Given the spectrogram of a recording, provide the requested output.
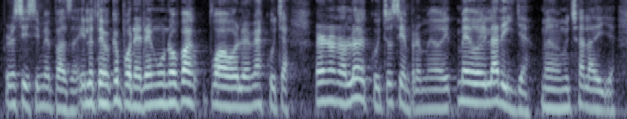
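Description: A woman's voice: lowish voice, steady tone, quick pace, a little mellow. A Venezuelan woman hosting a podcast, chatting informally and full of slang. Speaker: podcast host. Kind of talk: casual conversation.

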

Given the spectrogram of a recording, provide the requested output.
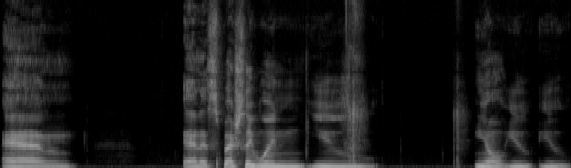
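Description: Speaking slowly in a low, clean-toned voice, this late-forties actor from the Minneapolis area reflects candidly while appearing as a conversation guest. He often starts his sentences over.

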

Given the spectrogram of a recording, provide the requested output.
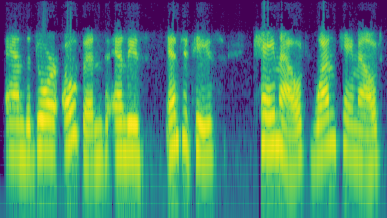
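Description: A woman's voice: medium pitch, no room sound. A woman guest telling anecdotes conversationally and emphatically over a narrow call line. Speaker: interview guest, filmmaker. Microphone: phone or call line. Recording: narrow tinny phone-like line.

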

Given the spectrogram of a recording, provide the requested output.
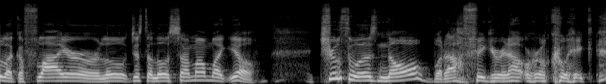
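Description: Man from Barbados, podcast guest, animated storyteller, voice a bit high. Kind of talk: casual storytelling.

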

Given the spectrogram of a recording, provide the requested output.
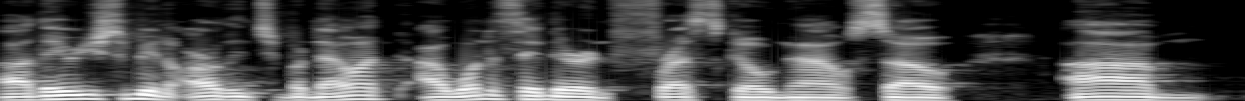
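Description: A man's voice: lowish voice, steady tone, fairly quick, darkish tone. Under-the-weather man with a froggy voice. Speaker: sports betting show host. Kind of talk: casual sports betting talk.

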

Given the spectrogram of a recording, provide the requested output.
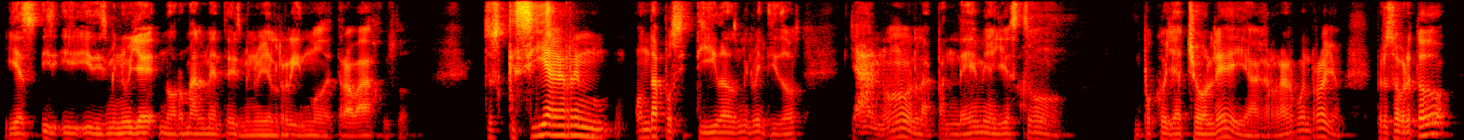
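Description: Hombre, acento mexicano, voz grave, invitado, juguetón, coloquial. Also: male voice, deep voice, animated, moderate pace. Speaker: podcast guest. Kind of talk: casual chat.

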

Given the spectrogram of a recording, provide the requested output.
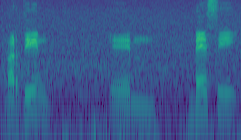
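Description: A man on a sports talk show giving formal, measured football analysis. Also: a little high, background noise. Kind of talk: sports talk panel discussion.

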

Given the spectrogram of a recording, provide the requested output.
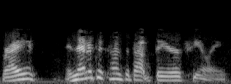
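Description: A woman in casual discussion, talking in an animated way with many fillers and acted-out quotes. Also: fairly low pitch, moderate pace, slightly rough. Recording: dull lo-fi recording.

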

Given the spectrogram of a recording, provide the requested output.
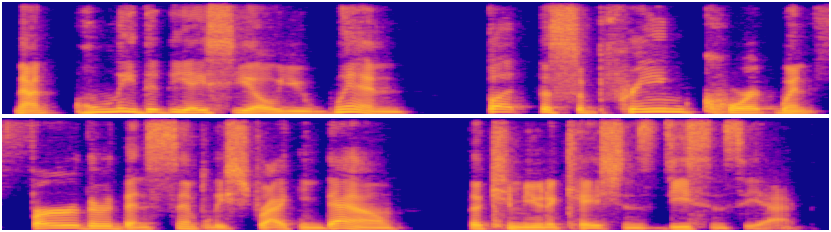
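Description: A man's voice: medium pitch, lively intonation, normal speed, no echo, clean studio sound. A man narrating a scripted podcast as its host. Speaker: guest host.

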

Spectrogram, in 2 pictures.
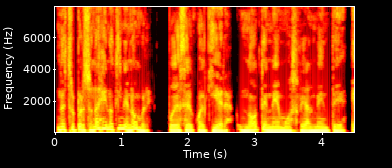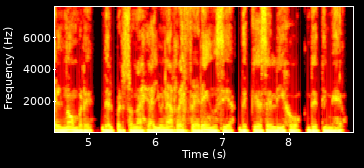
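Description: Man, preacher, Bible reflection, mellow dark voice, dry close sound. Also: medium pitch, a little slow, hardly any pauses, breathy edge, no echo. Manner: explanatory, retells the story vividly.

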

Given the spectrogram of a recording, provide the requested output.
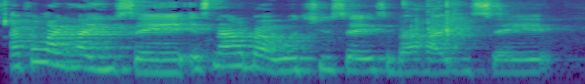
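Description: A woman from California co-hosting a casual chat, chatty and quick to laugh, talking to viewers as y'all. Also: fairly high pitch, a bit bright. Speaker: co-host. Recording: echoey room with faint ambient noise.

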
